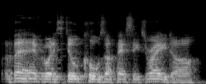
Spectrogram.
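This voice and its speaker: A man's voice: mid-range voice, steady tone, racing. A man with a British accent hosting an informal online group session in a colloquial, chatty way. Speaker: host of an online ground school session.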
